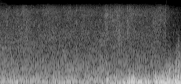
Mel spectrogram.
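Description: Wind buffeting the microphone, a low rumble that grows louder near the end, with faint voices of people around.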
